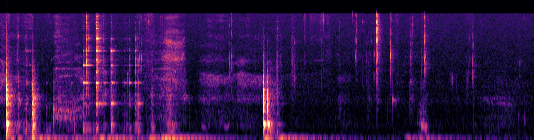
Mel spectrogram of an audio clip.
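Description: A person chewing a mouthful of instant noodles, with chopsticks clinking against a glass bowl. Sharp knocks come at the start and again about five seconds in, and then only faint scattered clicks follow.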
